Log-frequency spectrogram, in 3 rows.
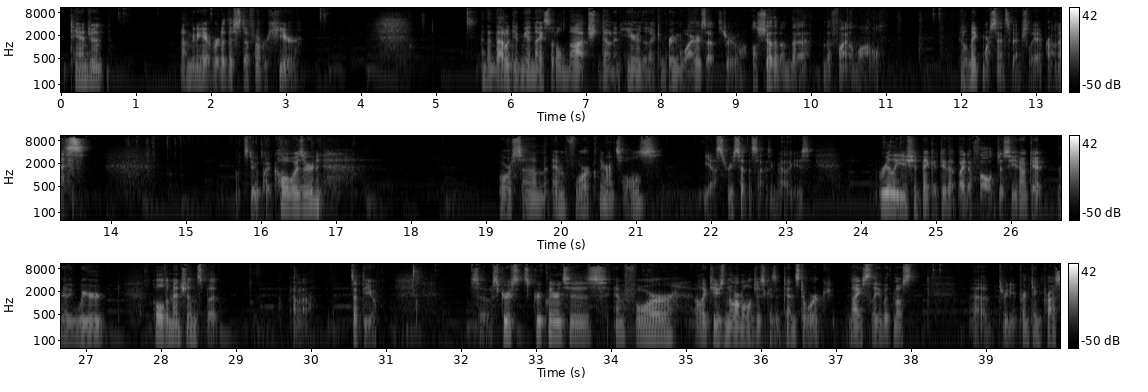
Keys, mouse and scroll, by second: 0.7 click, 3.5 click, 4.5-5.6 middle drag, 5.9 middle click, 11.1 middle click, 11.6 click, 14.0-16.9 typing, 17.1 ctrl+5, 19.1 ctrl+5, 20.6 click, 21.8 click, 22.9 click, 23.8 scroll down 2, 24.0-24.4 scroll up 2, 24.3 click, 25.0-25.4 scroll down 4, 25.4 scroll up 2, 26.6 scroll up 2, 31.7 click, 33.0 click, 33.8 click, 34.5 click, 35.0 click, 37.4 click, 38.3 click, 39.9 click.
